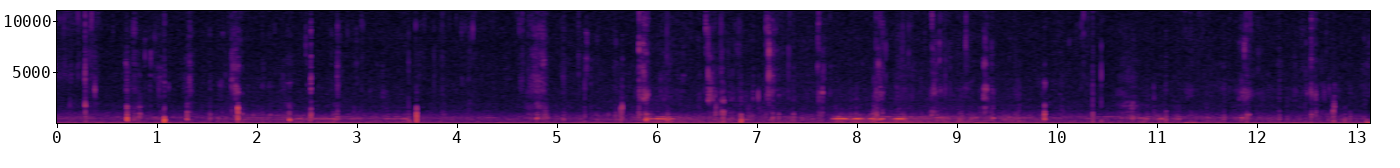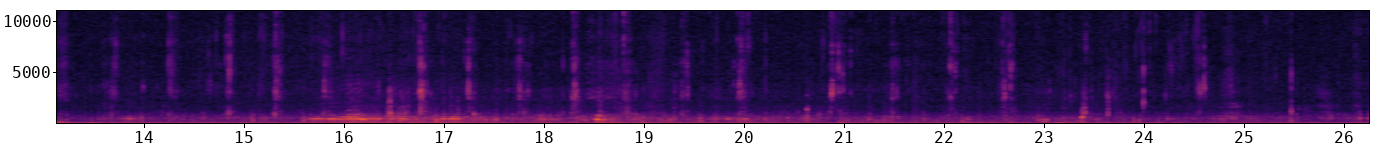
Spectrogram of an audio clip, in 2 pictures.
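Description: Close-miked eating: a person biting and chewing rice and curried chicken, with many sharp wet mouth clicks and a louder stretch of chewing in the middle.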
